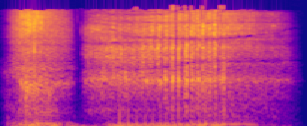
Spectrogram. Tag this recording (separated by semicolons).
RPG; Speak; Talk; Vocal; Voice; Voices; arcade; creature; fantasy; game; gamedev; gamedeveloping; games; gaming; goblin; imp; indiedev; indiegamedev; kobold; minion; sfx; small-creature; videogame; videogames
